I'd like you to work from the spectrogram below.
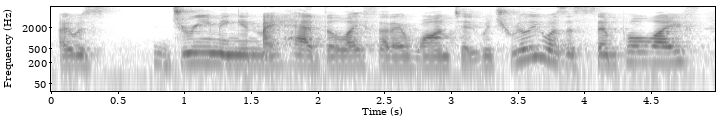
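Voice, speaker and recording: A woman's voice: low-pitched, normal speed, a little hiss or hum. A Portuguese-born woman in her fifties speaking frankly and emphatically in a candid personal monologue from her own home. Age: 50s. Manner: frank and emphatic, swears casually. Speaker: vlogger.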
